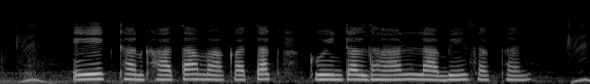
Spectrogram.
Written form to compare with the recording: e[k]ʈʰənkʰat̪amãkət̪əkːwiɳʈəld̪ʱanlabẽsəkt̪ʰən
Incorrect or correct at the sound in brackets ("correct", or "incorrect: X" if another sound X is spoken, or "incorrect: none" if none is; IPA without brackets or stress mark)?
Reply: correct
